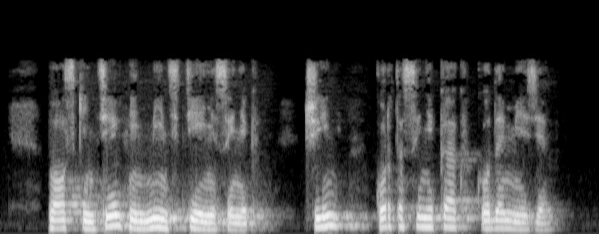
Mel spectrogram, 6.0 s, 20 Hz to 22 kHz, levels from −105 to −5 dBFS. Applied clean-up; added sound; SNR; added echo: none; none; none; none.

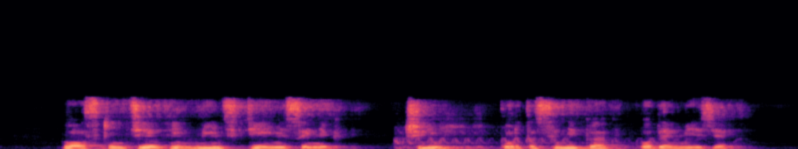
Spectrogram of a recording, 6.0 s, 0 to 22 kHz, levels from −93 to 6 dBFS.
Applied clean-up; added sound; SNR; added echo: neural mask model DeepFilterNet 3.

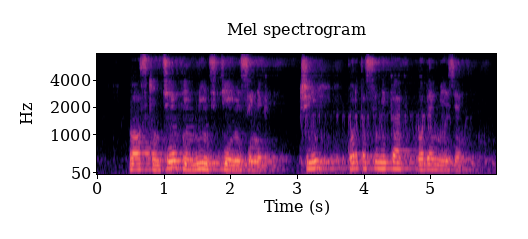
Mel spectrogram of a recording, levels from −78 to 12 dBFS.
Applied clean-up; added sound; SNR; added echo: neural separator model SepFormer DNS4.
